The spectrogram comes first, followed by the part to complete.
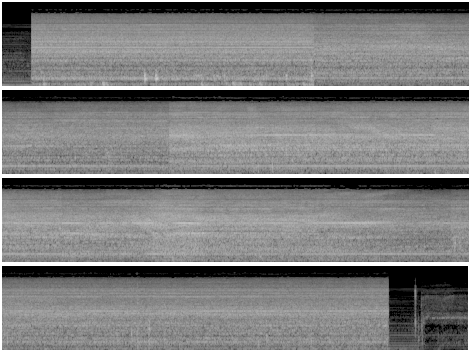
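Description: Shop vac running steadily, its hose sucking up powdery dust and debris from the tops of lead-acid batteries. The noise shifts abruptly in level a few times and stops shortly before the end.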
